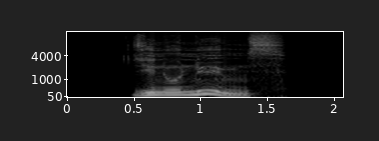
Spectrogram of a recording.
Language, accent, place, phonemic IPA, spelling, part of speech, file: German, Germany, Berlin, /ˌzynoˈnyːms/, Synonyms, noun, De-Synonyms.ogg
- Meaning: genitive singular of Synonym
